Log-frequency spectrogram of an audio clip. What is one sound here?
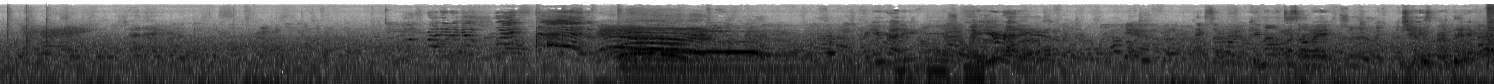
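A crowd of adults chatters in the background outdoors.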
